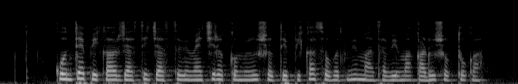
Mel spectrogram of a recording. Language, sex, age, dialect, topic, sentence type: Marathi, female, 25-30, Northern Konkan, agriculture, question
